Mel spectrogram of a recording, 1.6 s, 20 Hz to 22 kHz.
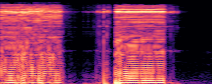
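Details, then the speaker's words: Coil tattoo machine on 6 volts after angle and contact gap adjustment: two short runs of deep even buzz, steady slow beat, no rattle; tuned as a slow, slappy shader; less spring tension would hit harder. "And you have a slow and slappy shader. And if you want it to hit a little bit harder, take a little more tension off."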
